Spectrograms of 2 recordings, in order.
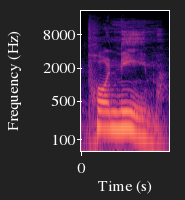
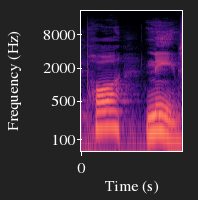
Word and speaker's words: panim: It's the word ponim, P-A-N-I-M, but we pronounce it ponim.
